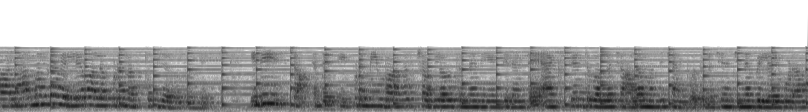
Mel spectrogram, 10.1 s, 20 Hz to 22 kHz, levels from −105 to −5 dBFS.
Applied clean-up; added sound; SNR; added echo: none; Ringtone; 11 dB; reverberation time 0.7 s.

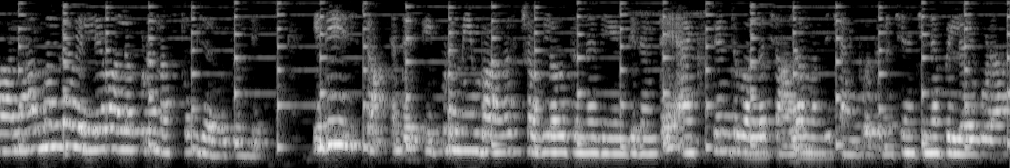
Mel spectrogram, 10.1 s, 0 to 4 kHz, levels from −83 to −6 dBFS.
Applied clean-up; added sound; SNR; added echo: classical method WPE with log-MMSE.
